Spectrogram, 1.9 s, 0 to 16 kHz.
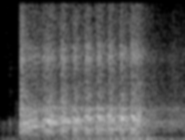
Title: Toyota Fortuner 2015 (Crank no Start)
